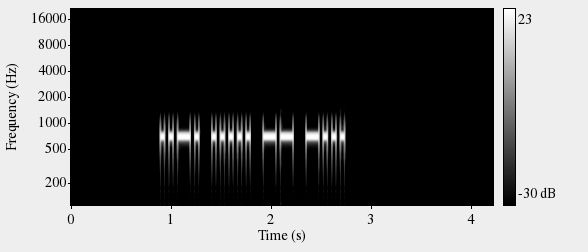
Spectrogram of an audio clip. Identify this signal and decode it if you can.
Morse code, heard as a keyed tone, about 27 wpm, 700 Hz. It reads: F5MB
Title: DXCC-100 Call Signs - 4 Characters - 28wpm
